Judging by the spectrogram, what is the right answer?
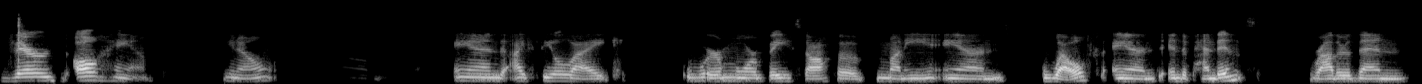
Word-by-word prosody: they're 175 +4 +3 0.2
all 190 +2 +8
hands, 165 -5 -10 0.7
you 160 - -7
know? 150 +4 -7 1.8
Um, - - -3
And 160 -3 0
I 160 0 -1
feel 155 -1 0
like 135 -2 -2 0.7
we're 155 -1 0
more 155 -1 +1
based 145 +1 -2
off 135 +2 +2
of 135 -3 -1
money 290 0 -1 0.2
and 130 -2 -3 0.4
wealth 150 +5 +4 0.2
and 135 -2 +1
independence 150 - +1 0.5
rather 140 0 +2
than 260 - -1
150 Hz, 95 wpm, -19 LUFS, 140-170 Hz, 1.8 s, all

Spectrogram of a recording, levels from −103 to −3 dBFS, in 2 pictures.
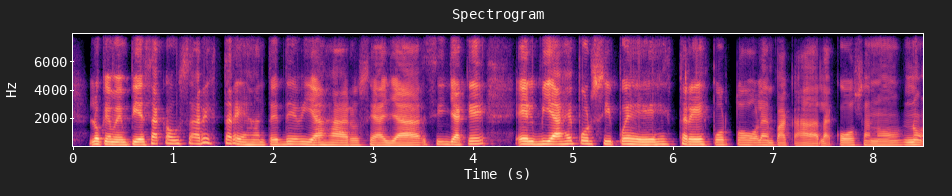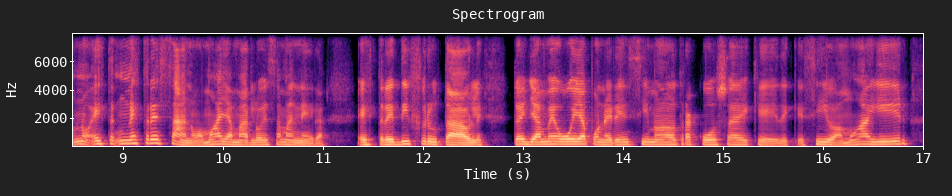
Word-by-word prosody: lo 195 +1 +4
que 185 -2 +2
me 170 - +4
empieza 175 +4 +3
a 225 - -9
causar 230 +1 -3
estrés, 230 - -2
antes 165 0 -3
de 185 0 -1
viajar. 155 -4 0
O 145 - -4
sea, 140 -1 -2
ya 140 +1 +1
si 180 +3 -7
ya 165 -2 +2
que 205 +3 -1 0.3
el 190 +1 +5
viaje 195 +2 +4
por 215 -1 -1
sí, 195 -2 -1
pues, 195 -1 +1
es 170 0 +3
estrés 180 -1 +2
por 170 0 -5
todo, 155 -2 -4
la 155 - -2
empacada, 135 -3 -5
la - - -5
cosa, 145 -1 -4
¿no? 135 +2 -5
No 160 +1 -1
no 190 +1 -1
es 210 +1 -1
un 225 +2 -1
estrés 255 0 +1
sano, 145 - 0
vamos 150 +7 -1
a 185 - +2
llamarlo 155 -4 0
de 160 - 0
esa 160 +2 -7
manera, 130 -7 -2 0.3
estrés 170 +1 +1
disfrutable. 170 -7 +3 0.3
Entonces, 180 0 +1
ya 180 - +5
me 185 +1 +2
voy 185 +1 +5
a 185 - +4
poner 165 -3 0
encima, 170 0 -1
otra 170 +1 -4
cosa 165 0 -1
de 155 -1 -3
que 135 -5 -4
de 130 0 -6
que 130 - -9
sí 170 +7 -1
vamos 145 +2 -2
a 185 0 +1
ir 190 +4 0
170 Hz, 215 wpm, -19 LUFS, 150-185 Hz, 0.3 s, el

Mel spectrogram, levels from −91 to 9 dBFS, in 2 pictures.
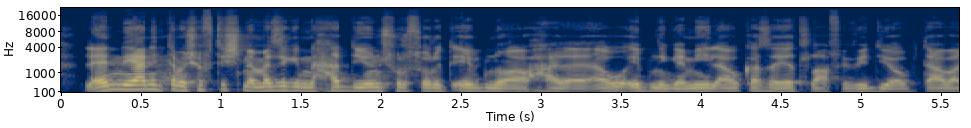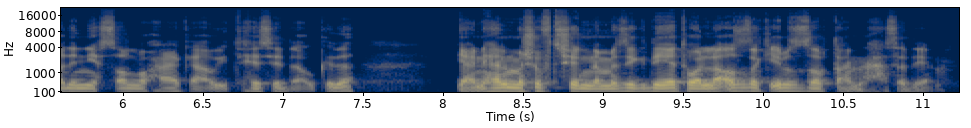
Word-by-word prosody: لإن 185 +4 +6
يعني 185 +1 +10
أنت 185 +1 0
ما 160 - +5
شُفتش 175 +1 -2
نماذج 145 +2 +2
إن 135 -1 -1
حد 135 - -1
ينشر 135 +1 +1
صورة 125 -1 -2
ابنه، 120 -2 +1
أو 110 - -1
ح - - -4
أو 280 - 0
ابن 125 -2 0
جميل 120 +3 +1
أو 115 -1 -1
كذا 115 +1 -3
يطلع 115 -1 -2
في 110 - -14
فيديو 115 -1 -4
أو - - -5
بتاع 120 +2 -3
وبعدين 115 0 -2
يحصل 115 0 -5
له 110 -1 -6
حاجة 115 -1 -8
أو - - -7
يتحسد - - -9
أو - - -13
كده، - - -6 0.6
يعني - - 0
هل 125 +1 +4
ما 125 - +3
شُفتش 125 0 -1
النماذج 115 +1 -1
دِيّة، 120 +1 +3
والّا 115 0 +4
قصدك 125 -2 -1
إيه - - +2
بالضبط 115 -3 -4
عن - - -9
الحسد - - -10
يعني؟ - - -14
120 Hz, 235 wpm, -26 LUFS, 115-135 Hz, 0.6 s, يعني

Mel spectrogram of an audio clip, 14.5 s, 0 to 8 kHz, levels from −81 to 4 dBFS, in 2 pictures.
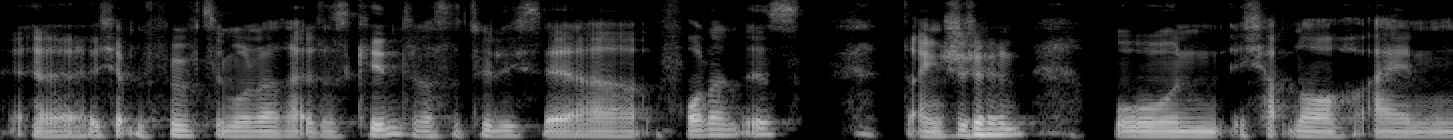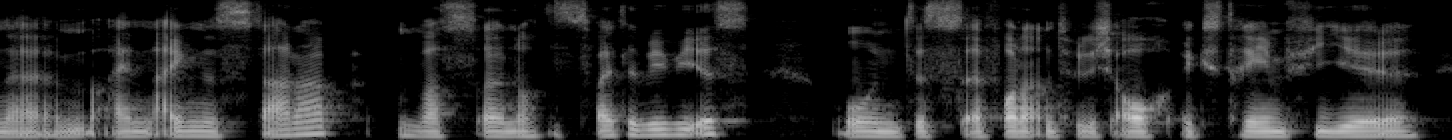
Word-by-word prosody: Äh, - - +1
ich - - -4
hab - - +3
'n - - -3
15 110 -1 -1
Monate 100 0 +2
altes 95 0 -3
Kind, 120 +1 +2
was 100 0 -3
natürlich 100 -2 -3
sehr 95 -2 +1
fordernd 115 +1 0
ist. 130 0 -3 0.5
Dankeschön. 120 +6 +4 0.4
Und 95 -1 +3
ich - - -7
habe - - -3
noch 95 -2 +2
ein 95 -1 -1
ähm, - - -3
ein 95 0 -3
eigenes 95 -1 -1
Start-up, 135 +8 -2 0.2
was, 95 -3 -5
äh, 95 - +2
noch 95 0 -2
das - - -10
2. 105 +3 -1
Baby 120 +1 +1
ist. 415 0 -1 0.4
Und 95 -1 0
das 95 0 -3
erfordert 100 +1 +3
natürlich 95 -1 -5
auch 95 0 +3
extrem 95 -2 0
viel, 100 +1 +1
100 Hz, 155 wpm, -25 LUFS, 95-110 Hz, 0.5 s, Dankeschön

